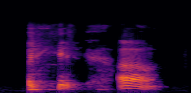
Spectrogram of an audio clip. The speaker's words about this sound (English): I still have the shortness of breath. The coughing, there's the phlegm that comes up, there's the sinuses that drain.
